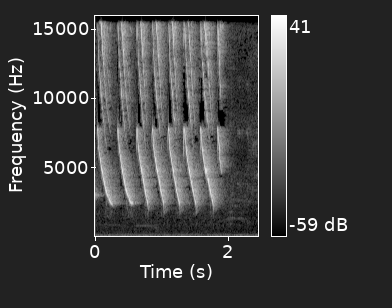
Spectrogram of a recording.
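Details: Canary song intended to set other canaries singing: seven sharp falling whistled notes in quick, even succession, about three per second, then silence.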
